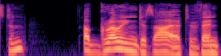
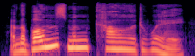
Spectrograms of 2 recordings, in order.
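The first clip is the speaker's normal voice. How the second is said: plain reading voice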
